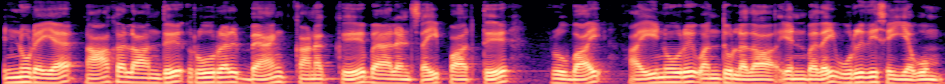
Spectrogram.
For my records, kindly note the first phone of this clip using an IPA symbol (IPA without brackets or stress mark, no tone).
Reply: ɛ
